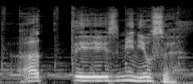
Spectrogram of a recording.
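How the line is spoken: Trembling, spitting blood. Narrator (Russian): дрожащим голосом проговорил Стас, сплевывая кровавую слюну

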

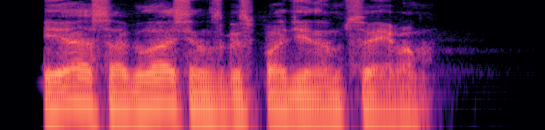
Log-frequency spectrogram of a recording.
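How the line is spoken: Calm firm voice. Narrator (Russian): спокойным, но твердым голосом поддержал промышленника Бейх

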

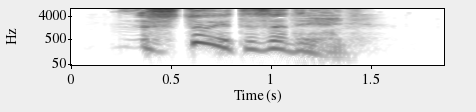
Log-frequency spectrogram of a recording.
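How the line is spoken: Hoarse whisper. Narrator (Russian): осипшим голосом прошептала она

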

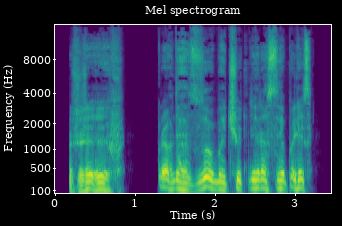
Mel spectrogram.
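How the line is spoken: Hoarse wheeze. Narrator (Russian): прохрипел спецназовец

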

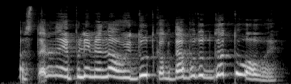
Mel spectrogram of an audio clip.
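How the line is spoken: Snapping retort. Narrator (Russian): огрызнулся Дым

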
